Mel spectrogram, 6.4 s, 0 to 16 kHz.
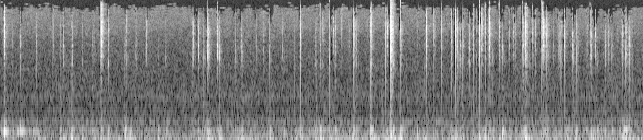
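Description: Long acrylic nails on both hands scratch and tap rapidly across the bare, hollow wire-mesh metal grille of a large desktop microphone. The result is a dense, continuous patter of short, crisp clicks with bright edges over a heavy, boomy low-end rumble and a faint steady tone around 230 Hz.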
